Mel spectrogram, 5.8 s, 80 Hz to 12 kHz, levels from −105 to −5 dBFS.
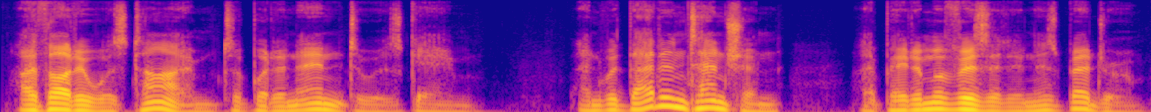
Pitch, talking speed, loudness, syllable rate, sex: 110 Hz, 250 wpm, -18 LUFS, 5.7 syllables/s, male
